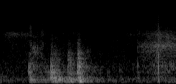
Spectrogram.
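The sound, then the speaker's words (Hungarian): A chair is shifted and set down by a speaker during a talk, making a short burst of scraping and bumping followed by a couple of lighter knocks, at a modest volume. “Most eltüntetem ezt a széket”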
